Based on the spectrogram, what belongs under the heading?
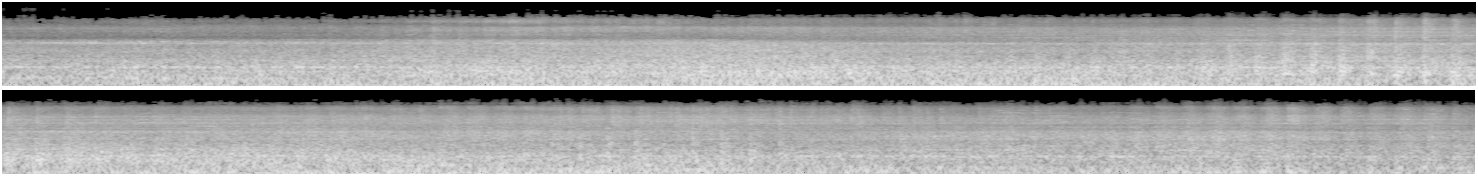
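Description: A freight train of autorack, tank and covered hopper cars rolls steadily past. Steel wheels rumble on the rails, with a clickety-clack of wheels over the rail joints.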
